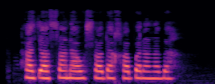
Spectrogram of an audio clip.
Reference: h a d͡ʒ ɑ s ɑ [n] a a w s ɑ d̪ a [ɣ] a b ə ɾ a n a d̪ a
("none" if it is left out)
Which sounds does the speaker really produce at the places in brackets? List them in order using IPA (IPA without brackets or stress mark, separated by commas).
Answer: n, x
